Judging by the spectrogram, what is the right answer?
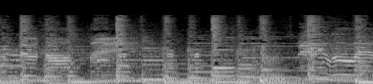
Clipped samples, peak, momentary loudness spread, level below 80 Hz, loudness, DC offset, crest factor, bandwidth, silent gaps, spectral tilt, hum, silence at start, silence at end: under 0.1%; -2 dBFS; 3 LU; -30 dBFS; -19 LUFS; under 0.1%; 16 dB; 11 kHz; none; -5 dB/octave; none; 0 s; 0 s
